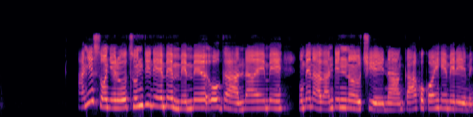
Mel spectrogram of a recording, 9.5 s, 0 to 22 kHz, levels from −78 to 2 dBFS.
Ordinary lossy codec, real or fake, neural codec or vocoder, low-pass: none; real; none; 7.2 kHz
